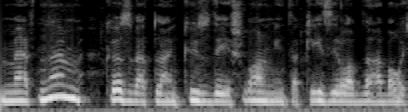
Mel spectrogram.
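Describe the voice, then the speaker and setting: A woman speaks at a fairly slow pace and a medium pitch, with vocal fry. Her tone is dark and mellow. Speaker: former world champion bowler. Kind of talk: radio interview.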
